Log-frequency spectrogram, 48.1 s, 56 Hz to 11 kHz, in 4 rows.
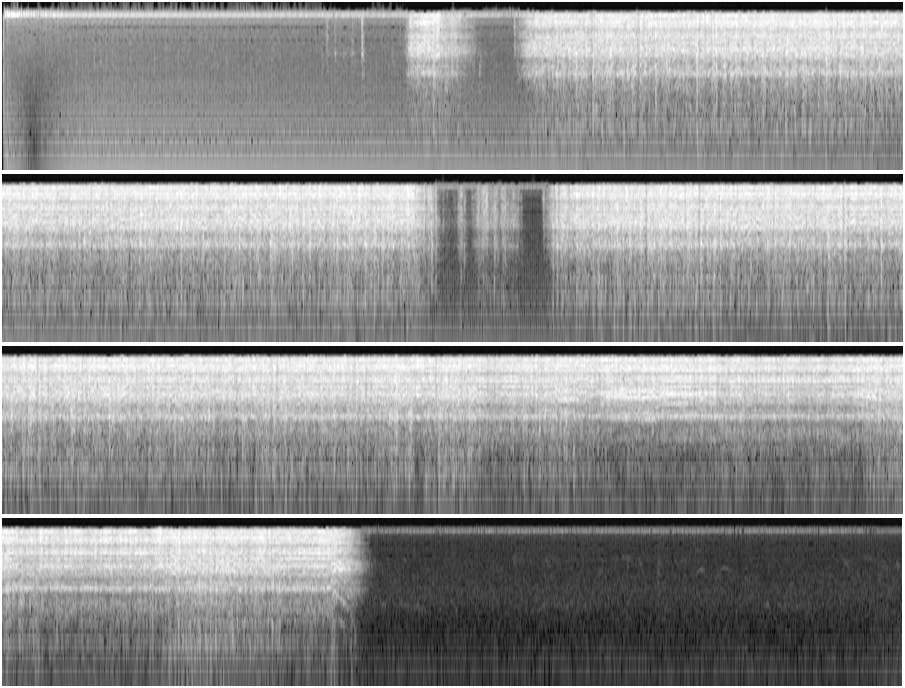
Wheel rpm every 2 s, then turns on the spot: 0, 0, 30, 80, 160, 160, 160, 160, 120, 60, 160, 160, 160, 160, 160, 160, 160, 160, 160, 160, 30, 0, 0, 0.
none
